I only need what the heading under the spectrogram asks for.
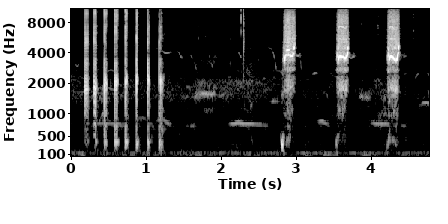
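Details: Grey francolin (teetar) calling: a fast run of about eight harsh, broadband clicking notes within a second, then three loud rasping notes spaced roughly 0.7 seconds apart, with faint thin whistles from other birds in between.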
